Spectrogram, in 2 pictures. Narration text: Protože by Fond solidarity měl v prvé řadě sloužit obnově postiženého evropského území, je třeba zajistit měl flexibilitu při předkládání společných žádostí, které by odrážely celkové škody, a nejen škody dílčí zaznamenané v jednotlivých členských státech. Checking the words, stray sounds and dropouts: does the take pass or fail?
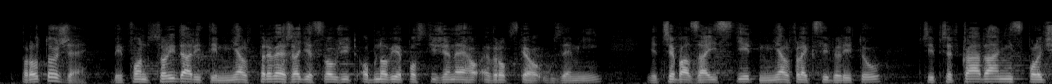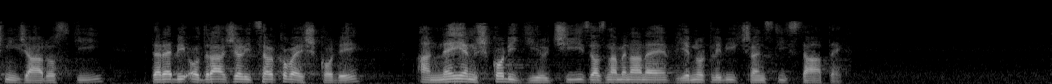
pass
